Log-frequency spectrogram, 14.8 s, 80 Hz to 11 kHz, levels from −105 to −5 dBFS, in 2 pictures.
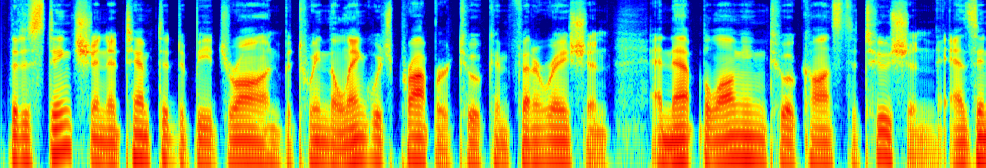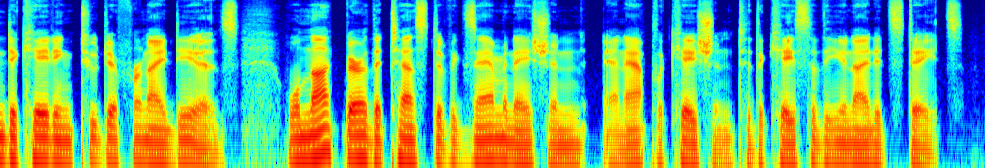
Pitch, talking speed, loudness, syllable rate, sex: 85 Hz, 160 wpm, -22 LUFS, 5.3 syllables/s, male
